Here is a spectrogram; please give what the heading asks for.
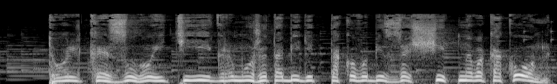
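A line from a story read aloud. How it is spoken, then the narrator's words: Exclaiming. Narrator (Russian): воскликнула другая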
